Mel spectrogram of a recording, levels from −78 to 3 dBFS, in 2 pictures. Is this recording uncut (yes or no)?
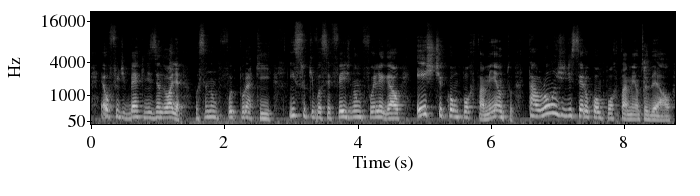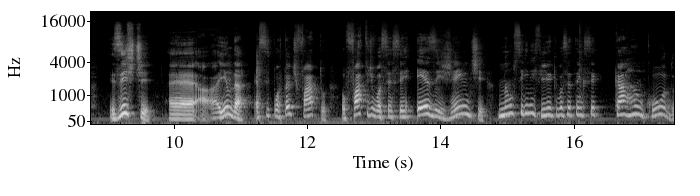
no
